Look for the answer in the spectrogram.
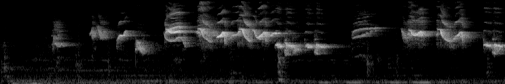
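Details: Oriental magpie-robin in full song, a kept bird; loud varied phrases of whistled and slurred notes, some sweeping down, others rising, in quick bursts with brief pauses.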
